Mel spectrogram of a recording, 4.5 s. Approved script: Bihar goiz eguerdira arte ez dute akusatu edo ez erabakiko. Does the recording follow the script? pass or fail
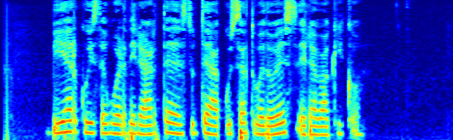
pass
